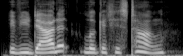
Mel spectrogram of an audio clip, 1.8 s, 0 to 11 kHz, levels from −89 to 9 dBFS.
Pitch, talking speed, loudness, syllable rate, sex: 235 Hz, 260 wpm, -16 LUFS, 6.3 syllables/s, female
